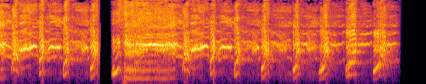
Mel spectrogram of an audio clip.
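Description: High-pitched laughter in quick, repeated rising bursts of about three a second. It breaks off briefly about one and a half seconds in, then resumes.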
